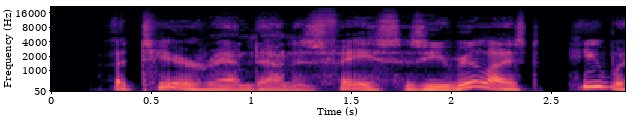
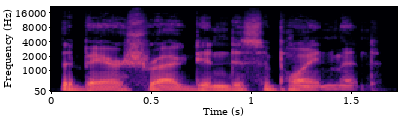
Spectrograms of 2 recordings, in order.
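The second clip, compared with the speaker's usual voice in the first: plain reading voice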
